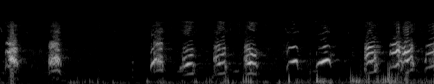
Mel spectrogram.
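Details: Segugio Italiano hound barking in quick succession, about ten loud, rough yelping barks in four seconds, coming faster toward the end.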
